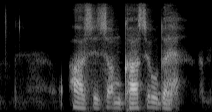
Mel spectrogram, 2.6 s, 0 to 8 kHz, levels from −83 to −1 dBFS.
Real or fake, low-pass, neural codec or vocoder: fake; 7.2 kHz; codec, 16 kHz, 0.8 kbps, ZipCodec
